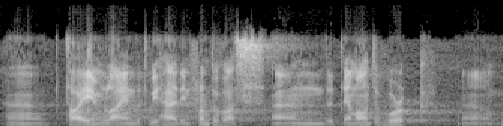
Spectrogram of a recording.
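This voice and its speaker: A man from Estonia with an Estonian accent, giving a technical conference presentation in a halting, hesitant way with frequent pauses. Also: extremely low pitch, fairly even intonation. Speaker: conference presenter, software developer side. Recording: dull, noisy hall recording with long reverb, hum.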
